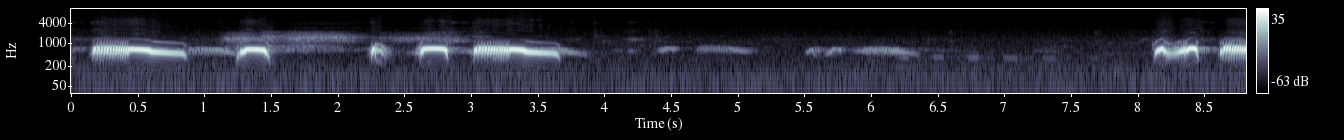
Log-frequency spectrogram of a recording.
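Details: Spotted dove used as a decoy to lure wild doves in the rainy, windy season, with a voice of the 'thổ sấm' style: deep, mellow coos in a rapid phrase of about five notes, some falling, then quiet soft murmurs, and a new burst at the end.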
